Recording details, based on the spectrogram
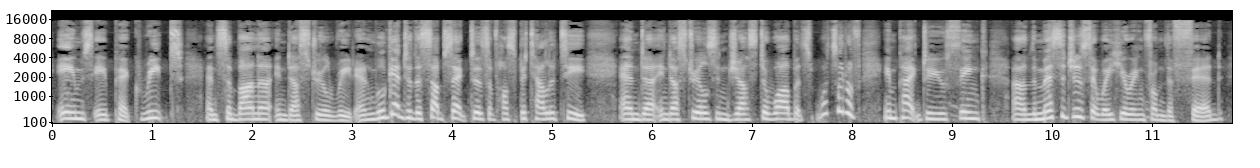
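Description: A woman's voice: medium pitch, brisk, a little mellow, no echo. A woman presenting as a radio host, moving between scripted lines and live interview questions on finance.

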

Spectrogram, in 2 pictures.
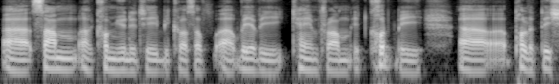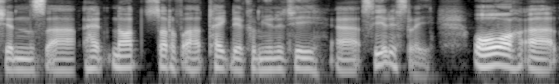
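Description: A middle-aged man, a member of parliament answering interview questions in an earnest, halting way with many pauses. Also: on the low side, steady tone, clean tone, no echo, clean studio sound. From Cambodia.

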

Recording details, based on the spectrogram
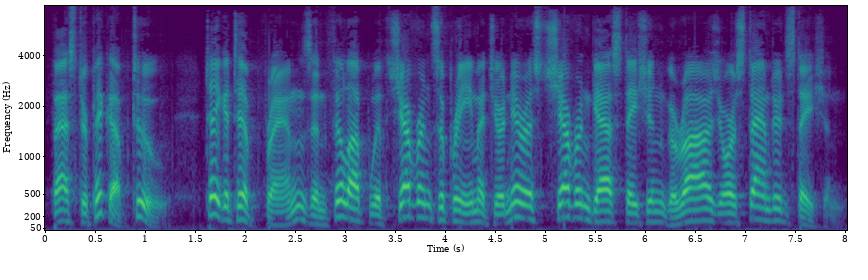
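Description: A man's voice: mid-range voice, big pitch swings, normal speed, fairly bright tone, lo-fi sound. A male announcer reading a scripted radio commercial and narration in a polished, emphatic way, on an old radio recording with an orchestra.

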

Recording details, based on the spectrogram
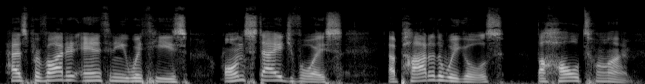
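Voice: medium pitch, unhurried, a bit bright, clean tone, no echo. A radio co-host delivering news in a teasing, matter-of-fact way. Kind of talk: casual radio banter.

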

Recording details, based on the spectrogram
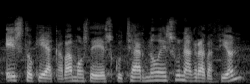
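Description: A woman's voice: deep voice, fast, a bit bright, a little hiss or hum. A woman playing a curious, probing character in an audio drama, with an inquisitive manner. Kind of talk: Spanish audio fiction acting.

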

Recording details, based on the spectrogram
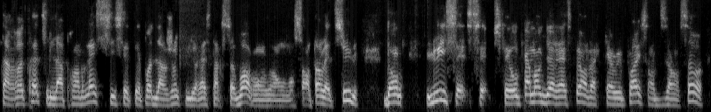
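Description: A man on a sports panel, debating hockey trades in an animated way and often cutting in on the others. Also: a little high, a little fast, no echo. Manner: animated, interrupts and talks over others.

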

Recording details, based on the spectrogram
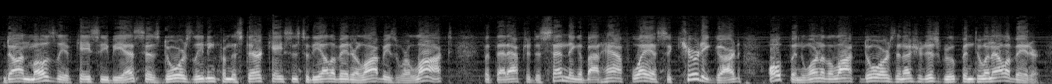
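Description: Male American radio reporter, fast-moving scripted news delivery. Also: mid-range voice, muffled recording.

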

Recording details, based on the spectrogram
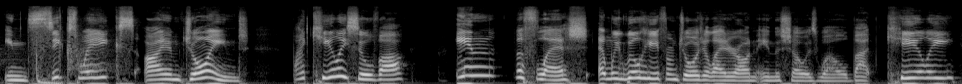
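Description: A woman's voice: a little high, very animated, a little slow, smooth, no echo. A woman hosting a sports podcast in a casual, upbeat, chatty way. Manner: upbeat, chatty, sings parts of the intro. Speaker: podcast host.

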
